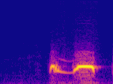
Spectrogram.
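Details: Spotted dove giving the 'kuk satu' style call: a mellow hooting coo that dips slightly, followed by a longer, steady level coo and the start of another note.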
